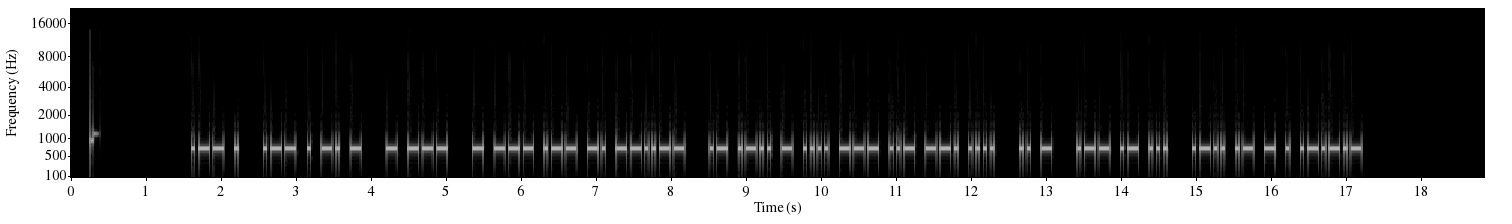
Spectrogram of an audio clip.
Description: Morse code, heard as a keyed tone, about 25 wpm, 700 Hz. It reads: WE WENT TO TOWN, ALTHOUGH IT WAS LATE.
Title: Sentences from Top 1000 Words - Review Part 3 - 25wpm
